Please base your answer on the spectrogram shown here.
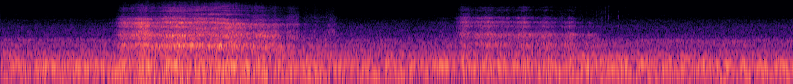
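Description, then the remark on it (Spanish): Two long, heavy, agitated breaths, an inhale and then an exhale, heard over a telephone line, rasping loudly over a steady low hum, with a short pause between them. “Contesté con enfado y lo único que pude escuchar del otro lado de la línea fue una respiración extraña, agitada.”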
